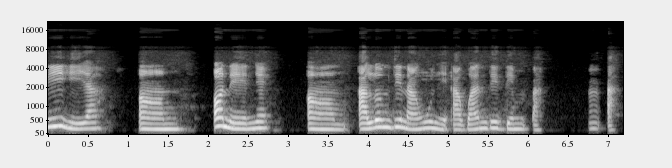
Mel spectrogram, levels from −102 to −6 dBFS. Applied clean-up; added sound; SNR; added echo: none; none; none; none.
